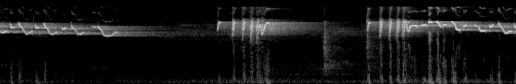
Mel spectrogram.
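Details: Kolibri muncang, the brown-throated sunbird, in energetic song for training caged birds: a high stepped trill falling in small notches, then two bursts of fast sharp chips running into thin sustained twitters, with short pauses.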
